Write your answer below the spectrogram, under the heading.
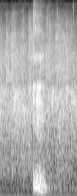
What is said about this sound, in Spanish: Dele ese aplauso al Señor porque Él se lo merece.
